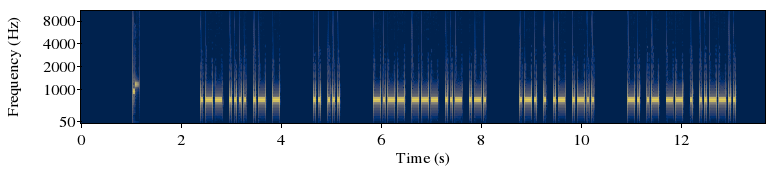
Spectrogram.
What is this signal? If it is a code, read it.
Morse code, heard as a keyed tone, about 25 wpm, 700 Hz. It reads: WHAT IS YOUR REAL NAME?
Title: 2x Word-Spacing - Sentences from Top 300 Words - 25wpm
